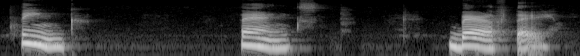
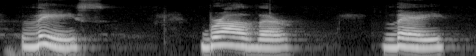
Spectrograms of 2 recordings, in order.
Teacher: la única diferencia entre ellos es la vibración de las cuerdas vocales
